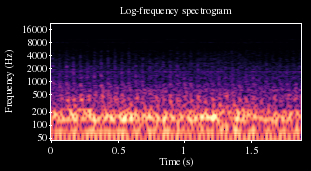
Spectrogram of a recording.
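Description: A helicopter in the flight combat simulator DCS gives a steady, loud rotor thrum and engine drone, continuous and unchanging throughout, with no voices.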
